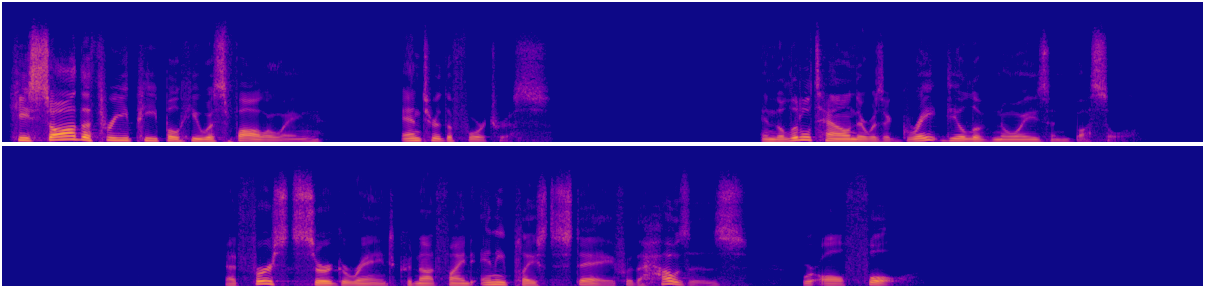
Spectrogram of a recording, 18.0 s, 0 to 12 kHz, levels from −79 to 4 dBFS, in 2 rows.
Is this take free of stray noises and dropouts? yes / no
yes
